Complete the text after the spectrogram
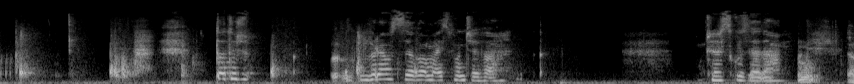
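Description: A middle-aged woman speaks calmly and firmly.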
